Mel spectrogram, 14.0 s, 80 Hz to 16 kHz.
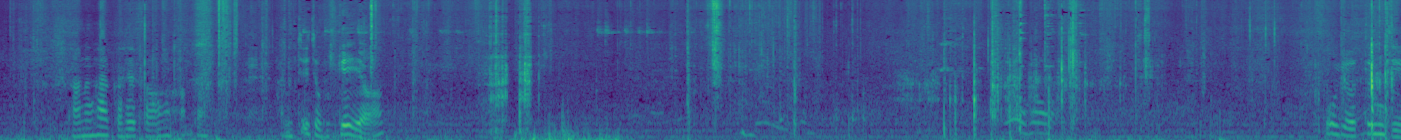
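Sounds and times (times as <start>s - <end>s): plastic flower pot clicks and scrapes: 13.4s - 14.0s.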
